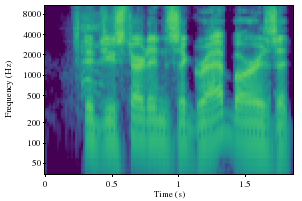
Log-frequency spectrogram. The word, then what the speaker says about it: Zagreb: Did you start in Zagreb or is it Zagreb?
